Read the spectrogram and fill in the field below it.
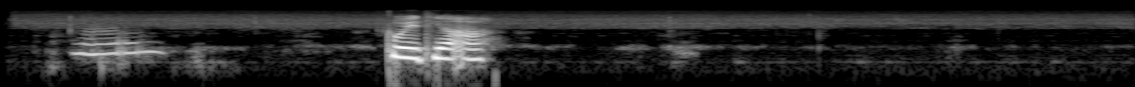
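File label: "sou1", Mandarin Chinese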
